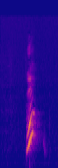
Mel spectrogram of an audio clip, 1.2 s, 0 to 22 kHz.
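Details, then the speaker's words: A 2-year-old child pretending to be a robot gives a single sudden, sharp, voiced hiccup that rises briefly in pitch and then cuts off, in a quiet room: a hiccup. "we have a hiccup you have the hiccups yeah uh-oh is that what robots get the hiccups yeah is that why you have the hiccups cuz you're a robot"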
